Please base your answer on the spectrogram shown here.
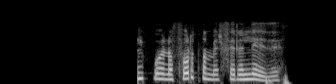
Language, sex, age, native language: Icelandic, female, 30-39, Icelandic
